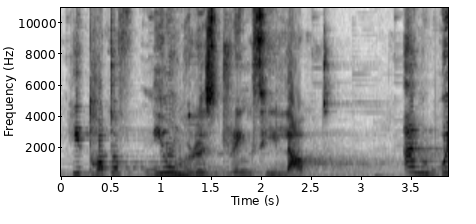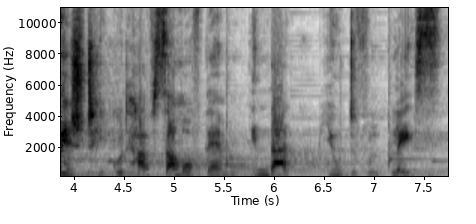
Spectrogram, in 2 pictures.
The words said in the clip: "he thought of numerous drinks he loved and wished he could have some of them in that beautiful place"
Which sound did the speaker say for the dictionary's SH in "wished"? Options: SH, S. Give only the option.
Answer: SH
